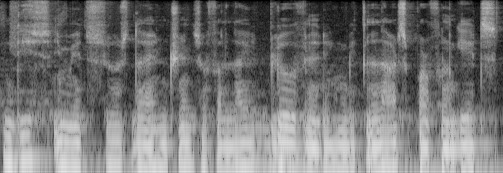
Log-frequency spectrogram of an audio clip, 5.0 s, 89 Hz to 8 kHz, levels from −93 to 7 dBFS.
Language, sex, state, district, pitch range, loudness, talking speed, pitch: English, male, Sikkim, Gangtok, 90-100 Hz, -16 LUFS, 165 wpm, 95 Hz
